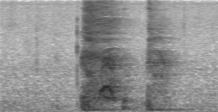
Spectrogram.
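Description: A man coughing twice into a lectern microphone, about a second in, the first cough longer than the second.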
